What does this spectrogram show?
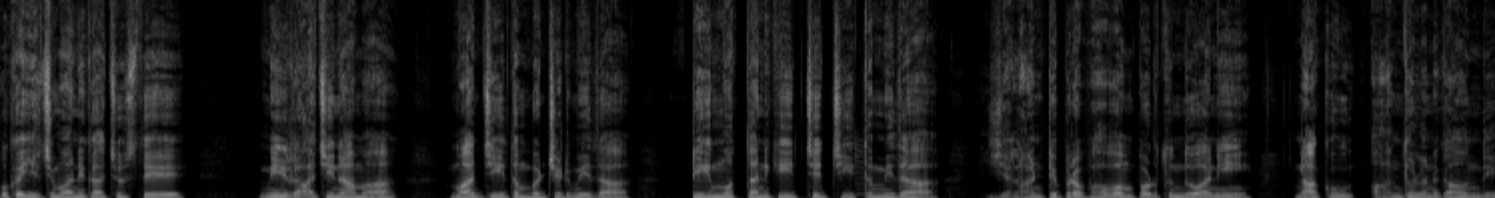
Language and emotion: Telugu, fearful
